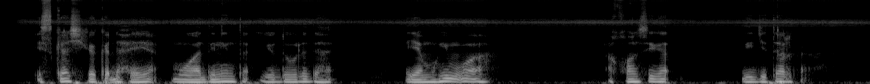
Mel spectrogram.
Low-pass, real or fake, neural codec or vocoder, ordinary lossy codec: none; real; none; none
